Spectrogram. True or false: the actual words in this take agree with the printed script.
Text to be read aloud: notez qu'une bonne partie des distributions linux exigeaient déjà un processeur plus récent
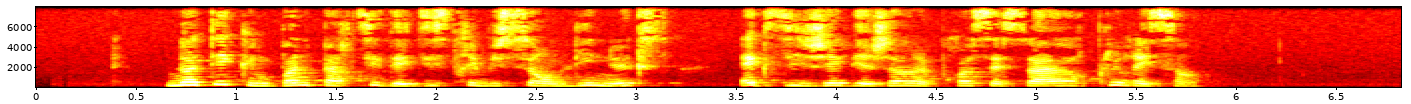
true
